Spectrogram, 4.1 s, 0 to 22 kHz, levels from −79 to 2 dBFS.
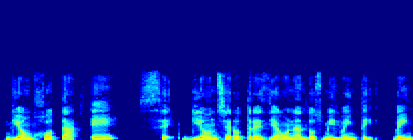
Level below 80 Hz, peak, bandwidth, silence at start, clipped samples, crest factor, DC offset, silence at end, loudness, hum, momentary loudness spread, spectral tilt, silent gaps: -68 dBFS; -14 dBFS; 11 kHz; 0.05 s; under 0.1%; 16 dB; under 0.1%; 0 s; -30 LUFS; none; 8 LU; -5 dB/octave; 0.84-0.90 s, 1.20-1.38 s, 3.80-3.90 s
